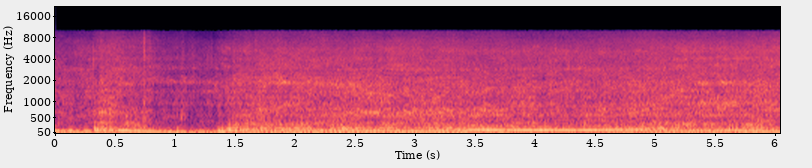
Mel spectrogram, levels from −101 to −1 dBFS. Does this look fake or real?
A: fake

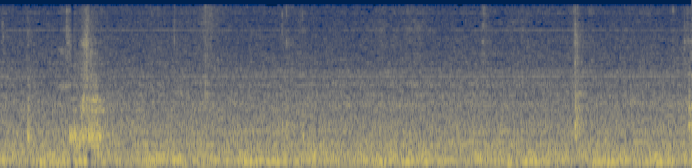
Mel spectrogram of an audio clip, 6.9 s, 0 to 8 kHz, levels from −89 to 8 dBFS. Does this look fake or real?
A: real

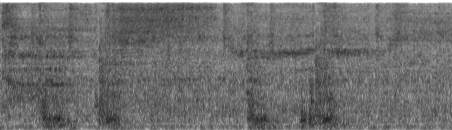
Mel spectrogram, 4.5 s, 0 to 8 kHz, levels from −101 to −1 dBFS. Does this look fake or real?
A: fake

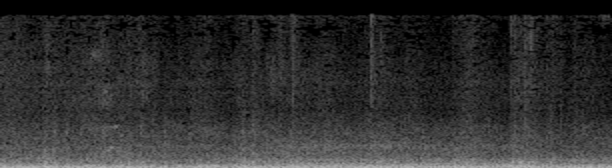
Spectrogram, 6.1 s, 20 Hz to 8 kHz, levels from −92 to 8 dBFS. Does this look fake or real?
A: fake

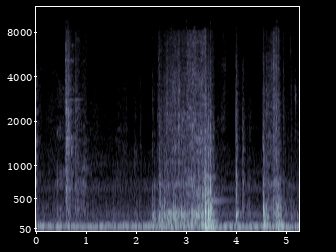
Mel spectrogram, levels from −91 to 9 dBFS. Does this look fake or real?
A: real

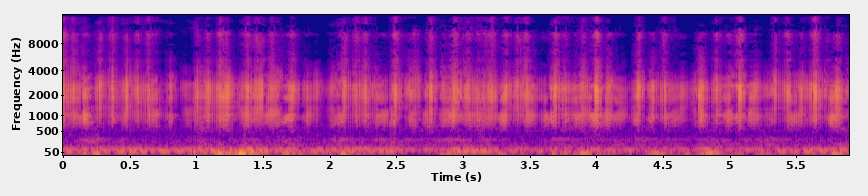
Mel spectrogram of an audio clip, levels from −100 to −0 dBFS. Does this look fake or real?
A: fake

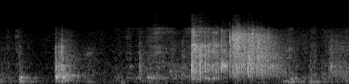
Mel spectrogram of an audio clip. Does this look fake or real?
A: fake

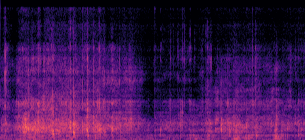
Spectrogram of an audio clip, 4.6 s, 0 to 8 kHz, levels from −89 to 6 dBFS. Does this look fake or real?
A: fake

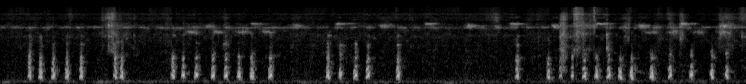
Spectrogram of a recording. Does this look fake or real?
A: fake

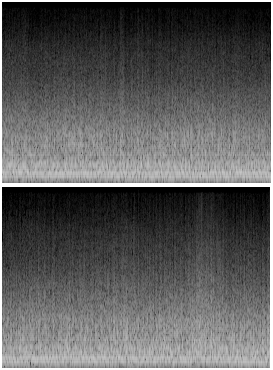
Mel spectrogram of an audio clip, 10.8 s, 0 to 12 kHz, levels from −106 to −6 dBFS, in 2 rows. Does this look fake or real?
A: real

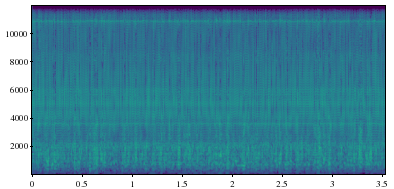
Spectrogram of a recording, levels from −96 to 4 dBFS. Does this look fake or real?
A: fake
